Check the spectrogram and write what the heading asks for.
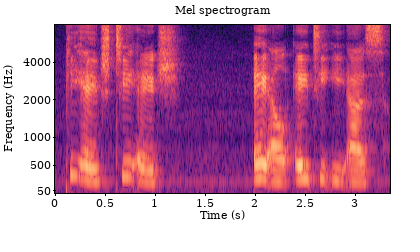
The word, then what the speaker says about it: phthalates: to say that word it is spelled with a ph at the beginning but that is silent it's p h t h a l a t e s but it is pronounced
